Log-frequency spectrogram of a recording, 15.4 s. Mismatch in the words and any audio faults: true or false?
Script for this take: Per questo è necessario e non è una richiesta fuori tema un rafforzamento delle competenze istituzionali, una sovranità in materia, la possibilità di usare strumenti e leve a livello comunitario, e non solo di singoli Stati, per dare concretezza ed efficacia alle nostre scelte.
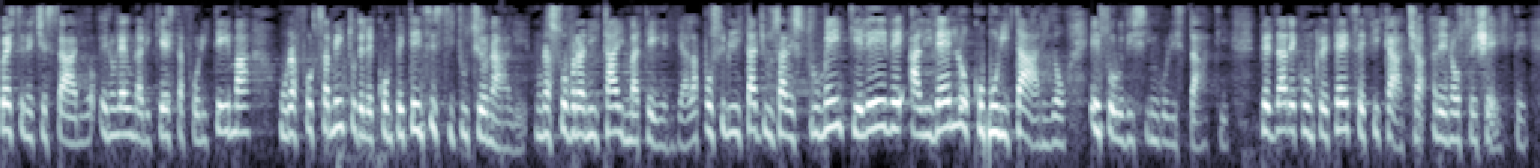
true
